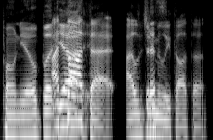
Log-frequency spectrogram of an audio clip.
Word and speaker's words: Ponyo: it's it's pronounced Ponyo, but I yeah, thought that.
